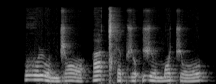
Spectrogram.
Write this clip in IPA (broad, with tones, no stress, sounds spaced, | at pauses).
ɣ o˦ ɹ o˨ n d͡ʒ ɔ˦˨ | a˦ ǀʰ ɛ˨ p ʒ o˦ ʔ ʒ ø˨ m ɔ˦ t͡ʃ o˨˦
